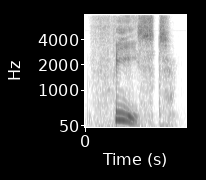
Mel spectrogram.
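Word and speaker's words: Pheast: It's called Feast, which is spelled P-H apostrophe E-A-S-T. So it's sort of a combination of Far East and Feast.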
